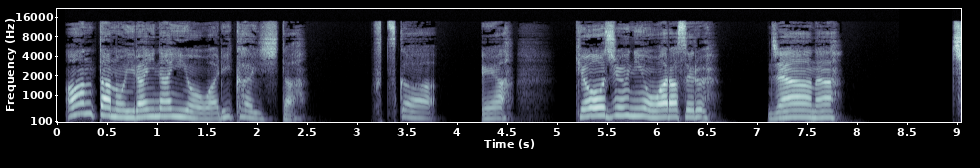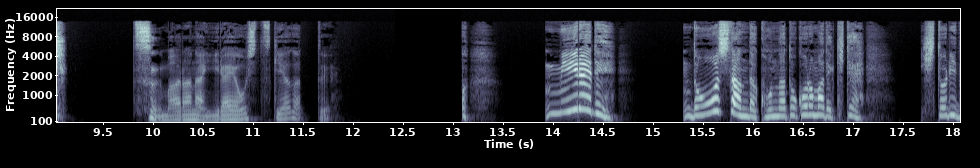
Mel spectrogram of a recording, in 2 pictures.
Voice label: cool boy

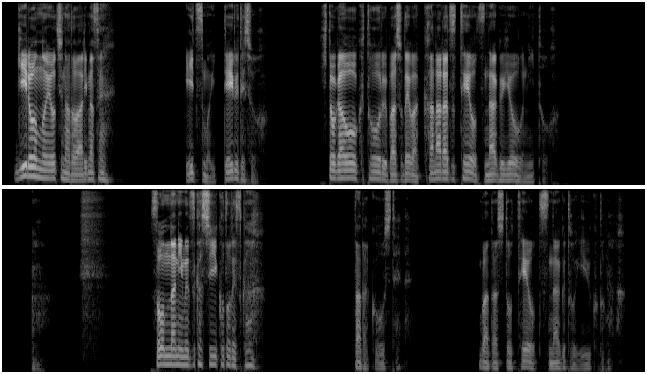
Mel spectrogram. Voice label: clumsy personality

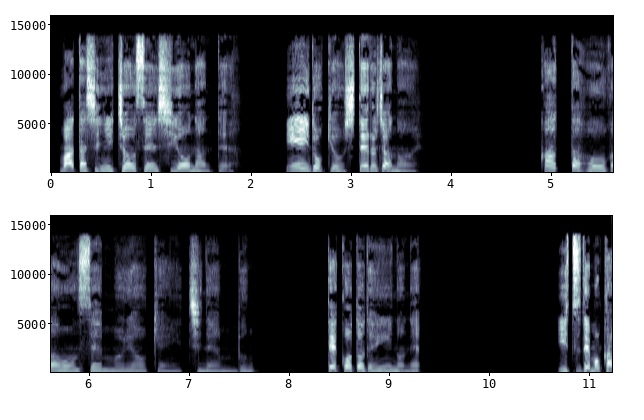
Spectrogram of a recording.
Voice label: bullish girl

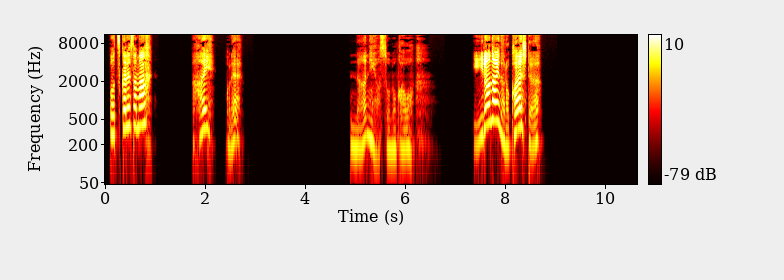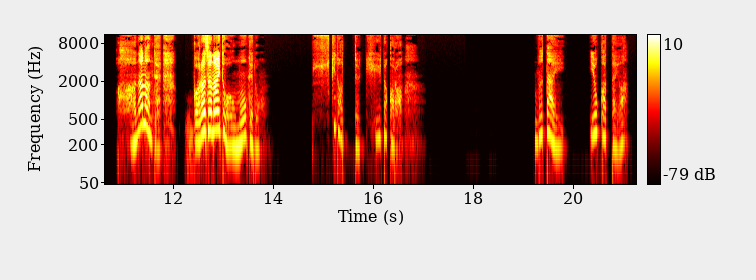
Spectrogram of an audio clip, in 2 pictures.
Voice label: Tsundere

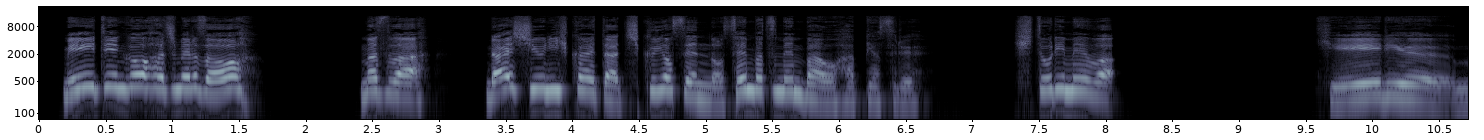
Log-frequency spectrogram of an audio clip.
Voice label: spartan style PE teacher

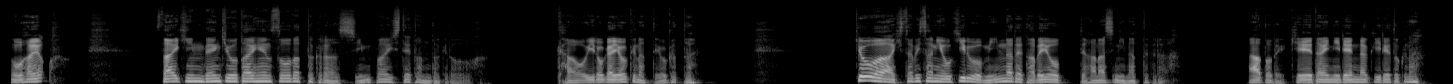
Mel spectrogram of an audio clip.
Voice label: good young man

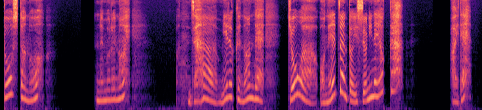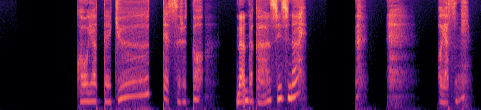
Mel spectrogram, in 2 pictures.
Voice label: older sister

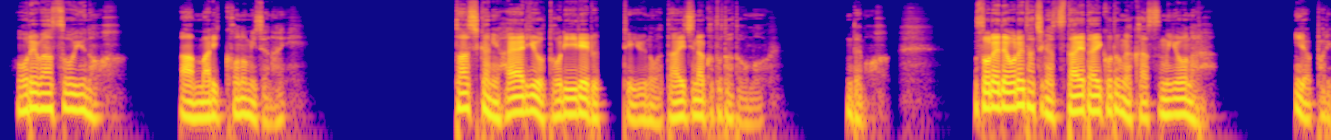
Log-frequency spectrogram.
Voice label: serious young man

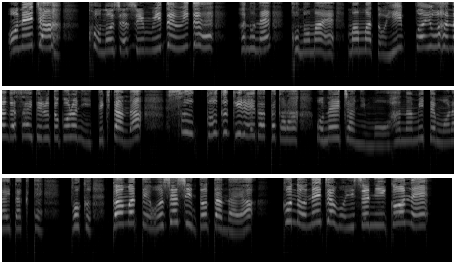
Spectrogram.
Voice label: cute boy

